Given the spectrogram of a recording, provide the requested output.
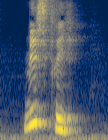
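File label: "mistri", Breton; petit precis de prononciation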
